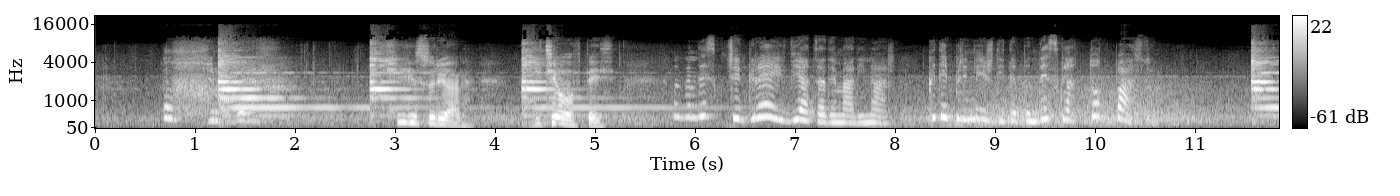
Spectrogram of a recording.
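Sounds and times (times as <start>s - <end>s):
large ship's fog bell on the mast clanging in fog: 1.2s - 6.1s, 11.6s - 11.8s
speech: 3.0s - 3.8s, 4.4s - 5.2s, 6.4s - 10.6s.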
